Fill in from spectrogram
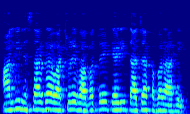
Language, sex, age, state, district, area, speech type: Sindhi, female, 45-60, Maharashtra, Thane, urban, read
